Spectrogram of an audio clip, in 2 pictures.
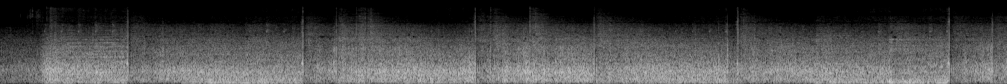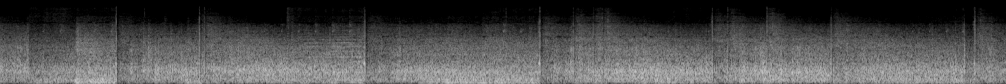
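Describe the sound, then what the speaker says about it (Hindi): Fireworks and firecrackers burst in a celebration in India, a loud, dense, continuous barrage of crackling pops and booms running without pause across twenty seconds with no voices. "आतिशबाजी हो रही थी, लोग पटाखे फोड़ रहे थे"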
